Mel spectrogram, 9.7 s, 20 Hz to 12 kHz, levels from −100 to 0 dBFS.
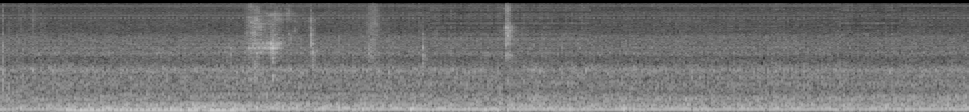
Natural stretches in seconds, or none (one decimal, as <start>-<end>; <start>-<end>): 0.0-4.3; 5.9-8.4; 9.0-9.7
